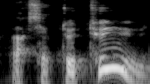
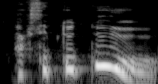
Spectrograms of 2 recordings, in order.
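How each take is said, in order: First: A lightly voiced Désiré, mildly pressing; Désiré asking. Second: A far higher, eager Claude echoing "Acceptes-tu?"; Claude asking. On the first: Désiré presses Pitou to accept, lightly voiced. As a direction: ask it plainly, just nudging. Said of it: "demanda Désiré". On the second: Claude echoes the question to Pitou, much higher and eager. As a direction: echo the question up high, eager. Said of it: "demanda Claude". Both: A narrator's reading.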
